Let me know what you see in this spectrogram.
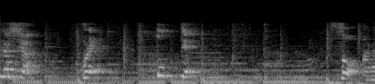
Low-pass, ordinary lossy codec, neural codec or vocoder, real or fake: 7.2 kHz; Opus, 64 kbps; none; real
